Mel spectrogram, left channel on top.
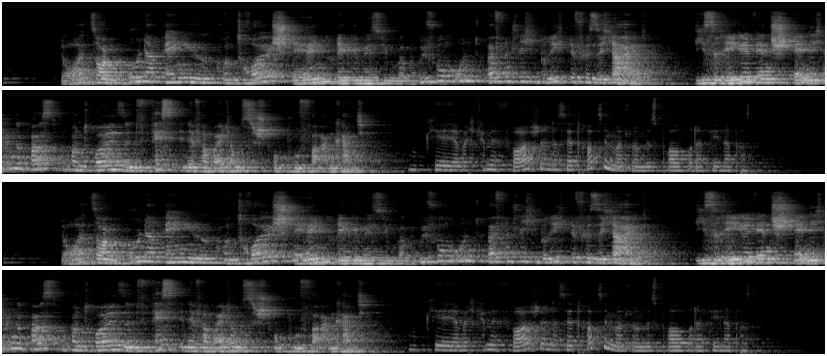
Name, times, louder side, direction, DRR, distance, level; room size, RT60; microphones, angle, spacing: voice 1, 0.6-6.4 6.9-11.7, equal, 85° left, -1 dB, 2.0 m, -24 dB
voice 2, 12.3-15.7, left 1 dB, 10° left, 4 dB, 0.4 m, -34 dB
8.7 x 5.6 x 4.4 m, 1.1 s
head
